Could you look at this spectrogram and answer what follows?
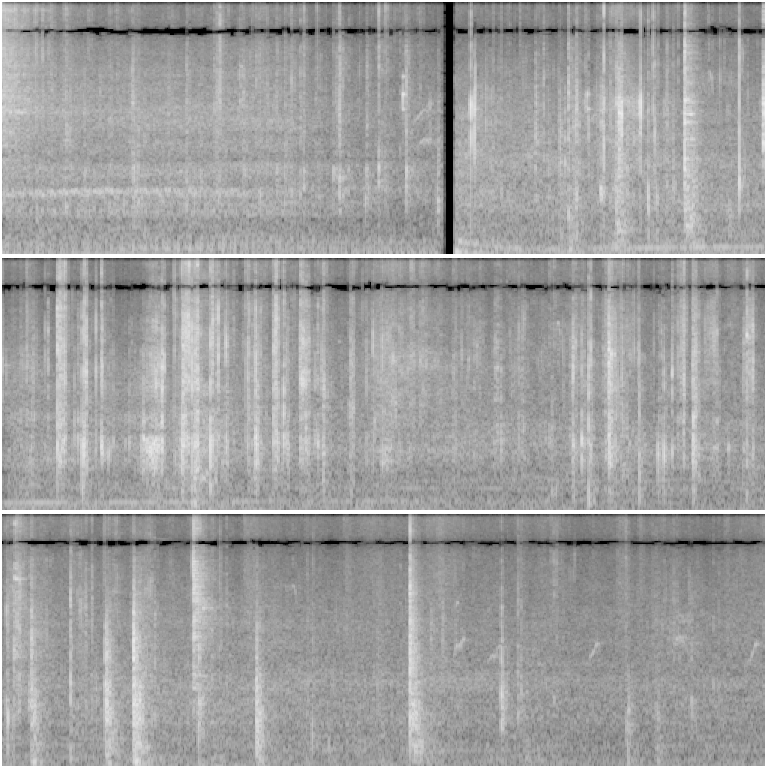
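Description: Horse's hooves clopping on pavement while a motorcycle passes with a falling hum. After a cut about four seconds in, a long run of irregular sharp knocks and hoof clatter from horses being loaded into a horse trailer.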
